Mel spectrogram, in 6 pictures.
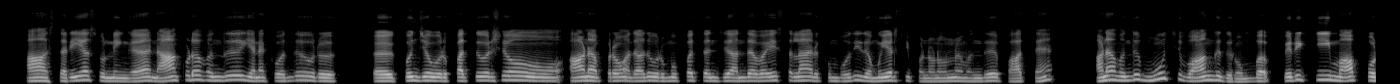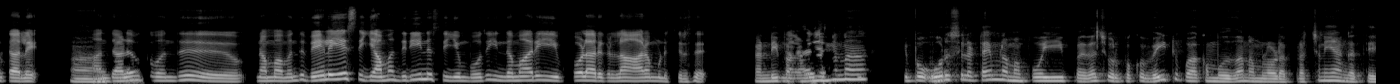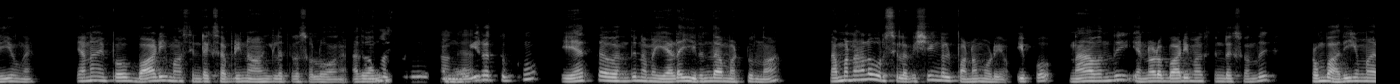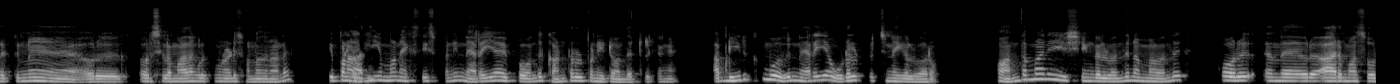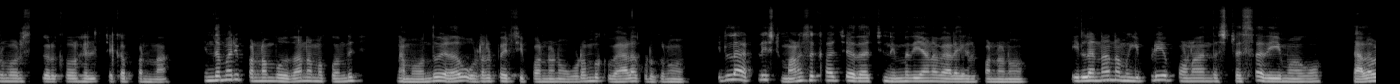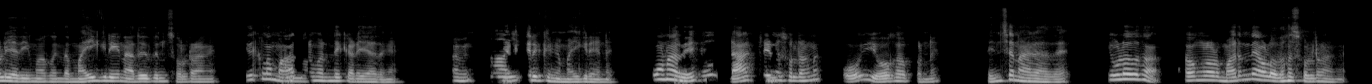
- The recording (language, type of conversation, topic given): Tamil, podcast, ஒவ்வொரு நாளும் உடற்பயிற்சி பழக்கத்தை எப்படி தொடர்ந்து வைத்துக்கொள்கிறீர்கள்?
- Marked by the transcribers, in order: "ஆரம்பிக்கிறது" said as "ஆர முடிச்சுடுது"; in English: "பாடி மாஸ் இண்டெக்ஸ்"; in English: "பாடி மாக்ஸ் இண்டெக்ஸ்"; "பாடி மாஸ் இண்டெக்ஸ்" said as "பாடி மாக்ஸ் இண்டெக்ஸ்"; in English: "ஹெல்த் செக்கப்"; in English: "ஸ்ட்ரெஸ்"; in English: "மைக்ரைன்"; "மாத்திரை" said as "மாத்ர"; unintelligible speech; in English: "மைக்ரைன்"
